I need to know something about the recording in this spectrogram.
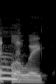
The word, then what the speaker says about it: cloaca: It's pronounced cloaca.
